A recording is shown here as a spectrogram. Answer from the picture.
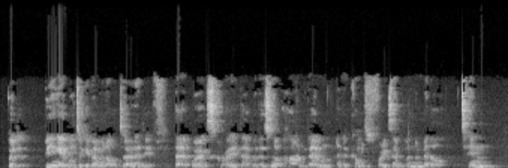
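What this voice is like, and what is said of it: Belgian accent. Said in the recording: “your accent ... So you're Belgian.”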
